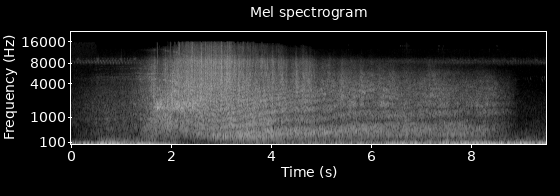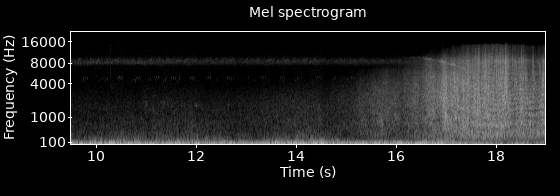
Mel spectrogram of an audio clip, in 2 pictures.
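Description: A T-2 Buckeye jet trainer makes a loud flypast at a vintage warbird airshow, a roaring whoosh that builds, holds and cuts off, followed by a quieter lull before a second pass swells in near the end.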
